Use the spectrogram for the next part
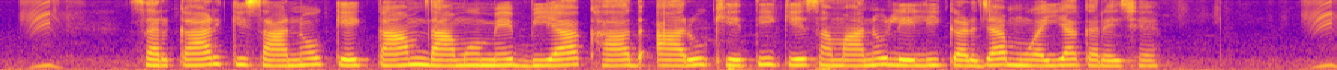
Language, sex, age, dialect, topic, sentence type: Maithili, female, 18-24, Angika, agriculture, statement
